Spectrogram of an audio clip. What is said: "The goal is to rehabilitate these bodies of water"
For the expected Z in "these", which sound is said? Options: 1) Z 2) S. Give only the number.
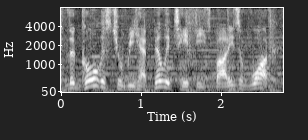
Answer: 1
